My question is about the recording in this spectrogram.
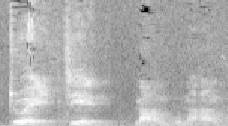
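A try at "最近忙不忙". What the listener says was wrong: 지금 두 번째 망할 때 입이 닫혔어요. 망부망 하고 닫혔어요. 닫지 마십시오. 最近. 조금 전에 最近 이렇게 들렸어요. 진. 네, 진. 진 아니고 진.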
